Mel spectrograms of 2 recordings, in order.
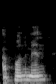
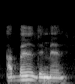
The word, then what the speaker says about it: abandonment: Abandonment. Yeah, much better. Abandonment. Four syllables. Which syllable has the most emphasis? First, second, third, or fourth? Abandonment.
